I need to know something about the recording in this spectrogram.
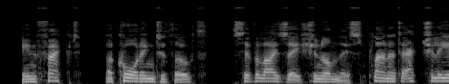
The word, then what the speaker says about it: Thoth: is a man named Thoth pronounced with a long o someday people say thorf but he pronounces it though the hieroglyph shows his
